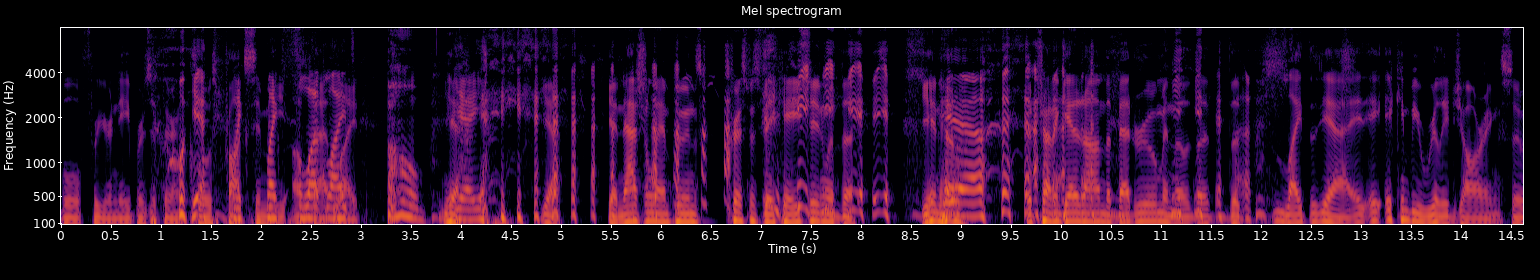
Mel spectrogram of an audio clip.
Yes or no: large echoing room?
no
